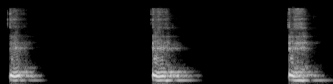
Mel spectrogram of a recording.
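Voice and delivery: very short "إيه", a quick "eh"; first E sound. Shown as a demonstration. Teacher reviews the first pronunciation, short clean "إيه". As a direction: stop the vowel of "إيه" straight away. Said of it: "النطق الأول كان إيه؟".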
